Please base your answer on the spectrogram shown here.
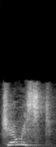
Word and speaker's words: chemist: begins weekend see H that is making it chemist well the CH is pronounced ah now I am understanding see eighties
